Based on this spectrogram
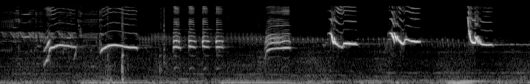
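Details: American robin singing indoors in Mexico City, March 2020, a bird kept since it was a nestling; a short long whistle, a quick burst of stuttered high clicks, then three sharp downslurred squeaky phrases.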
